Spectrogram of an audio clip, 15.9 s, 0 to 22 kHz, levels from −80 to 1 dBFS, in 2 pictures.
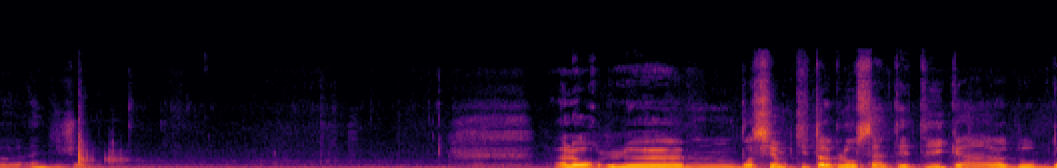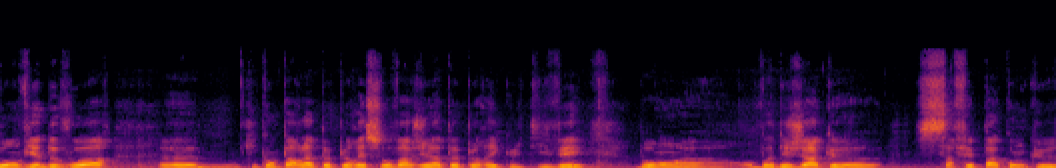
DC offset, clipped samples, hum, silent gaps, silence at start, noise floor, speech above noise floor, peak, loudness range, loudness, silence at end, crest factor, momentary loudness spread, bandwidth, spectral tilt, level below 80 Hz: under 0.1%; under 0.1%; none; none; 0 s; -44 dBFS; 21 dB; -6 dBFS; 4 LU; -23 LUFS; 0 s; 18 dB; 15 LU; 15.5 kHz; -5.5 dB/octave; -44 dBFS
